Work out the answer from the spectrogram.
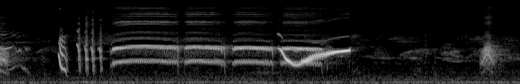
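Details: Female laughingthrush giving 'ro ro' calls to excite a male: a few quick clicky notes, then long steady harmonic tones repeated with short breaks, ending in a dipping rising whistle; low background hum.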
